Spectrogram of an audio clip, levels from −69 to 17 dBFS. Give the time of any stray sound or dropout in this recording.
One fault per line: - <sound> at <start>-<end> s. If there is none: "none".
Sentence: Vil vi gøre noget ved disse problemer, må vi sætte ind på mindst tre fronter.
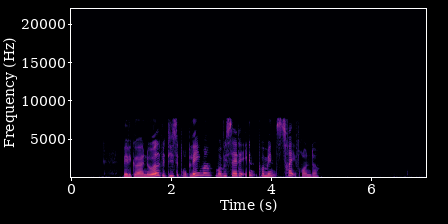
- dropout at 3.5-3.6 s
